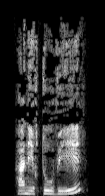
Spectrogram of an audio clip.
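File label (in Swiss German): "weh", Alsatian; medecine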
